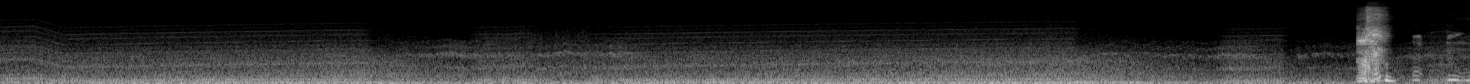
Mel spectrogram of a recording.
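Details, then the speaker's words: Gamer sneezing during a racing-game livestream, turning away from the microphone while driving: steady engine drone, then one brief, sharp, muffled sneeze burst near the end. "sorry I had to sneeze hope you didn't hear it too loud I tried I did my best to move away from the microphone while still driving"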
